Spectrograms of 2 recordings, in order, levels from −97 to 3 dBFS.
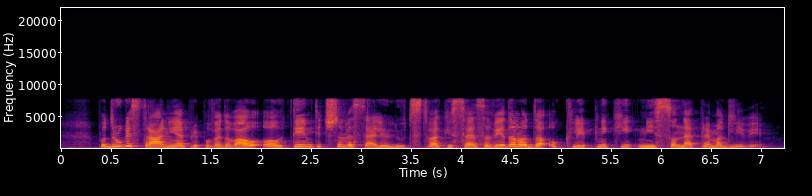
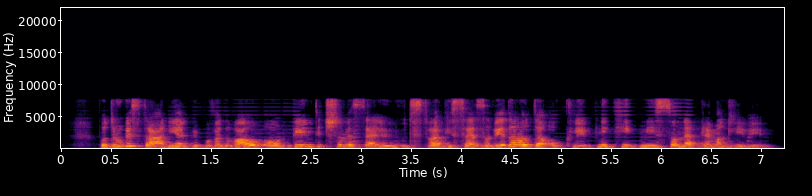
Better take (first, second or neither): first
